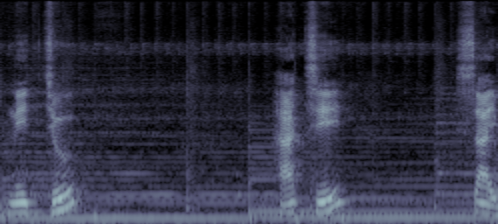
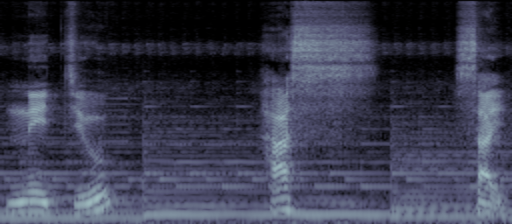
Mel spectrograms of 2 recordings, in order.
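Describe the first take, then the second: First: The number is said in full before sai. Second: The number is shortened and joined to sai. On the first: The speaker calls it wrong. "Jadi bukan niju haji sai, bukan" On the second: The speaker calls it right. "karena ji-nya hilang, jadi langsung di sini niju has sai"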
